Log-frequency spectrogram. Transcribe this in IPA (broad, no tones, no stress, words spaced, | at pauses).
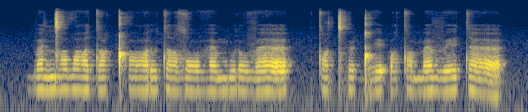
bæŋ͡ǀeðˤæ dɑǃʰɑ ɾutæzˤo ɦæmu ɾovæ | tˤeǀʰøɡ͡ǃe ʔɑtˤemæ ve tæ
